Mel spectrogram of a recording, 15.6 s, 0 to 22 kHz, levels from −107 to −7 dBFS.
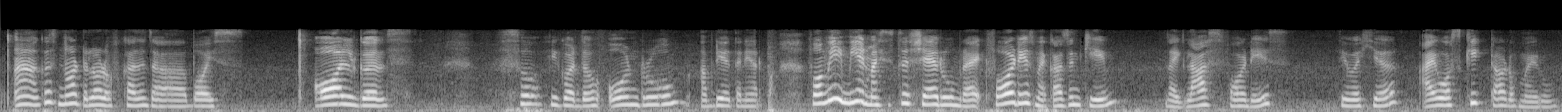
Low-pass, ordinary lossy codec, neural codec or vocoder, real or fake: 7.2 kHz; AAC, 48 kbps; vocoder, 22.05 kHz, 80 mel bands, Vocos; fake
